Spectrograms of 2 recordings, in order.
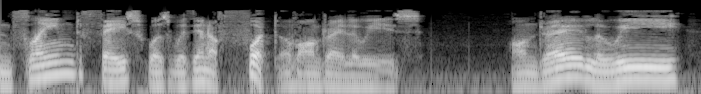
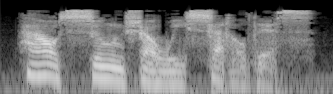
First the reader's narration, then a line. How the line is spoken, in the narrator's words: snapped Chabrien, livid with real fury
